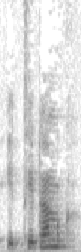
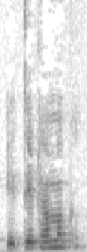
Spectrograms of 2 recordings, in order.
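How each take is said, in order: The two takes are said the same way.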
